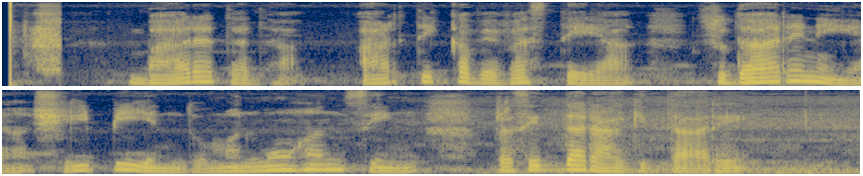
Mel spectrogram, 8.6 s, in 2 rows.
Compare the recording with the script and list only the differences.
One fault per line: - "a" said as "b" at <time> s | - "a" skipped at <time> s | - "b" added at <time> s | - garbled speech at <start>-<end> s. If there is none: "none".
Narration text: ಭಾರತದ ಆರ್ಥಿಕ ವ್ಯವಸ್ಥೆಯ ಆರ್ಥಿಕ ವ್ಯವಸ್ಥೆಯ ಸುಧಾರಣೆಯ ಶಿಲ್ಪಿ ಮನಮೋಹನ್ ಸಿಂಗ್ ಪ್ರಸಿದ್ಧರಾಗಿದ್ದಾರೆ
- "ಆರ್ಥಿಕ ವ್ಯವಸ್ಥೆಯ" skipped at 3.0 s
- "ಎಂದು" added at 5.0 s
